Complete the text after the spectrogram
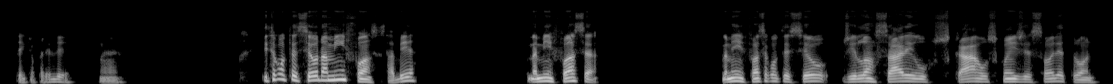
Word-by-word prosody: Tem - - -8
que - - -17
aprender, 115 -4 -9 0.3
né? 80 +2 -10 1.4
Isso - - -2
aconteceu 200 -5 +3
na 195 -1 +5
minha 210 +3 +6
infância, 130 - +1
sabia? 170 +5 -1 1.1
Na 125 - +2
minha 150 +2 +5
infância 160 +3 +1 1.2
na - - +1
minha 150 - +5
infância 140 +2 -1
aconteceu, 140 0 -2
de 125 +2 -1
lançarem 140 +1 +2
os 125 -6 -5
carros 130 -3 0
com 135 - -2
injeção 120 -2 -3
eletrônica. 105 -8 -5
135 Hz, 130 wpm, -22 LUFS, 120-150 Hz, 1.4 s, minha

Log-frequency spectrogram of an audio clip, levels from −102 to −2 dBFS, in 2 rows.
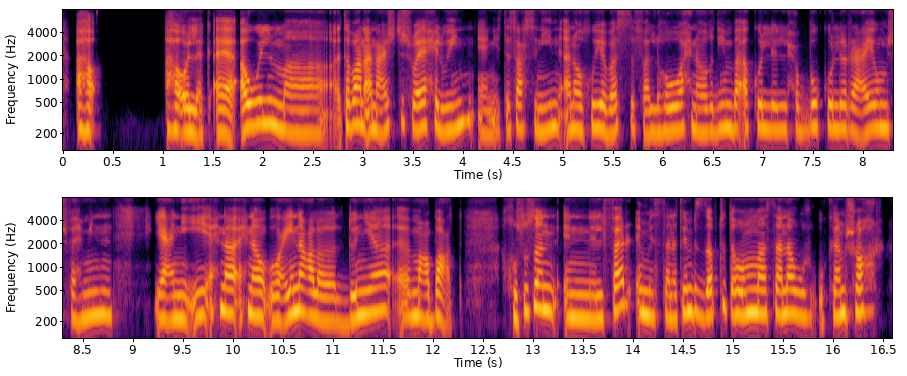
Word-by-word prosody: هأ - - +3 0.7
هاقول 210 -3 +3
لك، - - -5
آآ، 200 -2 +3
أول 265 +3 +4
ما 200 -4 -2 0.2
طبعًا 260 +1 +3
أنا 220 -1 +1
عِشت 245 +6 -6
شوية 235 -3 +2
حلوين 240 +5 -2
يعني 195 - -8
9 230 0 -3
سنين 230 +1 -4
أنا 225 0 -2
وأخويا 230 +1 0
بس، 210 +3 -4
فاللي 205 -3 -5
هو 215 +2 +1
إحنا 230 -3 -4
واخدين 225 +3 -3
بقى 230 - -1
كل 230 -1 -3
الحب 225 0 -7
وكل 235 -1 -1
الرعاية 215 0 -2
ومش 235 0 -3
فاهمين 235 +3 -2 0.4
يعني 220 -1 +1
إيه، 245 - -1
إحنا 280 -3 +2
إحنا 240 -3 +3
وعينا 220 +6 +2
على 220 -6 +2
الدنيا 245 +8 0
آآ، - - -2
مع 230 -2 +1
بعض، 215 0 -1 0.4
خصوصًا 275 +5 +2
إن 225 -1 +1
الفرق 235 +9 +1
مش 240 -2 +3
سنتين 230 +3 -1
بالضبط، 240 +3 0
ده 245 -5 -1
هم 250 +1 +5
سَنة 250 0 +2
وش 235 -2 -2
وكام 250 0 0
شهر، 265 +1 0
230 Hz, 180 wpm, -23 LUFS, 215-245 Hz, 0.7 s, هم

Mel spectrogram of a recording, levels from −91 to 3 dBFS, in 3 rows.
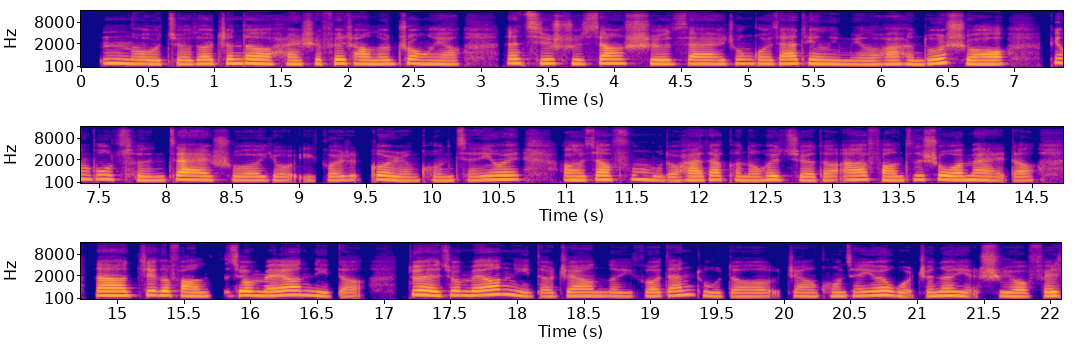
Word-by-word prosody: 嗯， 245 -2 0
我 215 -1 +1
觉 205 0 -3
得 220 +1 +2
真 240 +2 +2
的 230 -3 +5
还 205 0 -2
是 215 - -2
非 230 +1 +3
常 220 -2 +1
的 210 +1 0
重 215 -1 0
要。 200 -1 -3 0.3
那 245 -1 +4
其 235 -1 +1
实 225 -1 -2
像 240 +2 +3
是 220 -3 +1
在 215 0 0
中 225 +1 -5
国 220 -1 -1
家 225 +2 +3
庭 230 -2 +1
里 210 - 0
面 195 -1 -4
的 190 0 -3
话， 205 0 +1
很 205 -2 -2
多 230 +6 +4
时 245 - -2
候 210 0 +4 0.3
并 265 -2 0
不 250 0 -2
存 195 -4 -5
在 220 -1 +5
说 195 -2 -4
有 195 -1 -6
一 185 - -13
个 195 0 -4
日 215 +1 -7
个 235 -2 +2
人 185 -2 -3
空 185 0 -6
间， 195 0 -6
因 225 +1 +2
为， 235 +1 +2 0.3
呃， 205 -1 +1
像 225 +1 +3
父 235 +2 -10
母 215 -4 -2
的 185 -1 -5
话， 200 0 +2
他 225 +2 +1
可 220 -2 -7
能 190 0 -3
会 215 0 +2
觉 195 -3 -4
得： 200 +1 -4
“啊， 220 +1 +2
房 205 -3 -1
子 225 +3 -4
是 235 +1 -1
我 215 -1 +5
买 210 -2 0
的， 190 +1 -5 0.3
那 235 -1 +7
这 250 +2 -1
个 245 - +4
房 205 -3 +1
子 215 +1 -19
就 240 +2 +4
没 225 0 +2
有 265 +1 +5
你 230 -5 -2
的 - - -7 0.3
对， 265 -4 +5
就 250 +2 -1
没 240 0 +1
有 275 +3 +6
你 245 -9 -2
的 190 -1 -6
这 215 - -5
样 210 0 -1
的 200 -2 -6
一 190 - -8
个 200 +1 -3
单 245 +5 -2
独 215 -6 -5
的 190 0 -6
这 205 - -10
样 195 -1 -4
空 205 0 -5
间“。 215 +1 -5
因 235 - +1
为 250 - +3
我 210 -5 -1
真 205 - -5
的 225 0 +2
也 205 -2 -3
是 205 - -3
有 190 -2 0
非 210 +3 0
215 Hz, 275 characters per minute, -20 LUFS, 200-230 Hz, 0.3 s, 那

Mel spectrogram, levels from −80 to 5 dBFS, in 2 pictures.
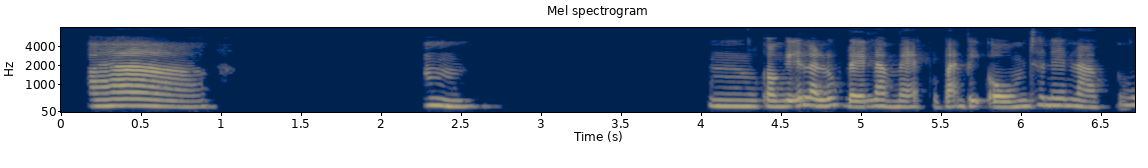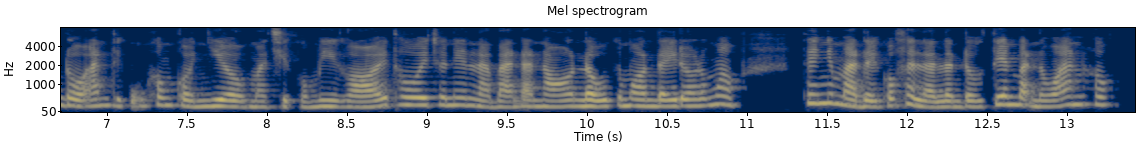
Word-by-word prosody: À. 225 -3 +2 1.4
Ừm. 220 -4 -3 1.4
Ừm, 220 -3 -3
có 210 0 0
nghĩa 210 +3 +1
là 255 - +3
lúc 240 +3 0
đấy 200 -3 +2
là 225 0 +1
mẹ 200 -1 -3
của - - -13
bạn 195 +3 0
bị 215 - -3
ốm, 195 +2 +1
cho 250 - -6
nên 250 -2 -3
là 200 -3 -1
cũng 265 -1 -7
đồ 250 -3 +2
ăn 230 +3 0
thì 230 - -5
cũng - - -8
không 255 +3 -4
có 225 -4 -1
nhiều 210 -1 +2
mà 200 0 -4
chỉ 210 +2 -3
có 190 - -6
mì 215 +1 -1
gói 200 +4 +2
thôi. 265 0 +2
Cho 270 - -2
nên 260 -1 -2
là 210 -4 0
bạn 195 -1 0
đã - - +1
nó 210 0 0
nấu 220 -1 +4
cái 250 - -1
món 225 -2 +1
đấy 220 0 +3
đó, 230 0 +1
đúng 245 +4 -3
không? 285 -2 -2 0.4
Thế 325 - +2
nhưng 325 -1 +1
mà 240 - +6
đấy 210 -1 +1
có 245 - +1
phải 265 +2 +1
là 200 -4 +2
lần 200 0 0
đầu 205 0 -1
tiên 290 -1 +3
bạn 255 -4 +2
nấu 210 0 -2
ăn 265 +6 +1
không? 275 -1 -4
225 Hz, 260 wpm, -23 LUFS, 210-250 Hz, 1.4 s, mà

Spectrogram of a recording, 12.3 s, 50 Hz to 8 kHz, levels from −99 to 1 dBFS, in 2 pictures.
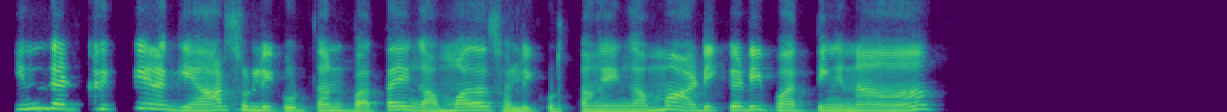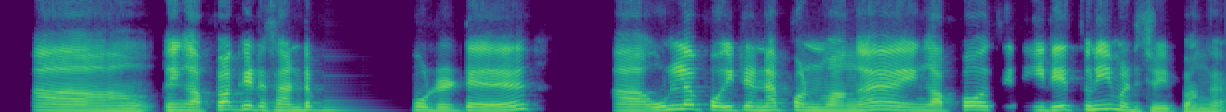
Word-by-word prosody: இந்த 345 0 +3
ட்ரிக்கு 310 +4 -1
எனக்கு 275 -8 +2
யார் 250 +3 +1
சொல்லி 230 -3 +2
குடுத்தான்னு 210 +1 -2
பாத்தா, 185 +6 -1
எங்க 210 -6 -1
அம்மா 220 +4 0
தான் 245 -1 -3
சொல்லி 190 -1 0
குடுத்தாங்க. 180 -1 -3
எங்க 185 0 -2
அம்மா 270 +3 +1
அடிக்கடி 235 +4 +2
பாத்தீங்கன்னா 205 0 0 2.0
ஆ - - +2 0.6
எங்க 220 -1 +3
அப்பா 270 - +2
கிட்ட 275 -4 +3
சண்டப் 220 +1 -1 0.4
போட்டுட்டு. 210 -1 +1 0.7
அ - - +1 0.2
உள்ள 285 +6 +4
போயிட்டு 255 0 +2
என்னா 240 +1 +1
பண்ணுவாங்க? 205 -3 0 0.2
எங்க 205 -1 -1
அப்பாவ 265 +6 0
திட்டிக்கிட்டே 235 +1 0
துணி 275 +3 +4
மடிச்சு 190 -5 -3
வைப்பாங்க. 170 -1 -4
225 Hz, 160 wpm, -20 LUFS, 200-250 Hz, 2.0 s, உள்ள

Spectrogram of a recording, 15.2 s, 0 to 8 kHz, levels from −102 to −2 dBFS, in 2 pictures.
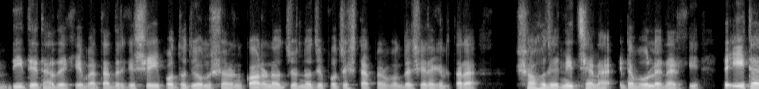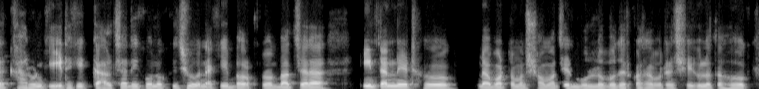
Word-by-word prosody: দিতে 120 -1 +2
তাদেরকে 90 -1 -2
বা 85 - +1
তাদেরকে 95 +3 -1
সেই 95 -1 +4
পদ্ধতি 100 +1 -1
অনুসরণ 100 +2 -3
করানোর 95 +1 +3
জন্য 100 -1 -2
যে - - 0
প্রচেষ্টা - - -5
আপনার 90 -1 -6
মধ্যে 85 0 -3
সেটা 95 0 0
কিন্তু 100 -2 -7
তারা - - +4 0.5
সহজে 110 -3 +3
নিচ্ছে 115 - +2
না। - - 0 0.2
এটা - - 0
বললেন 90 -2 +3
আরকি। 80 +1 -9 0.3
তো - - -3
এইটার 175 +2 +5
কারণ 145 +1 -1
কি? - - -3
এটা 140 - -5
কি 140 - +1
কালচারি 140 - 0
কোন 160 -1 +2
কিছু? 155 +3 -2 0.2
নাকি - - -4
বা 95 - +3 0.4
বাচ্চারা 110 +2 +4 0.5
ইন্টারনেট 115 -2 +4
হোক, 110 -2 +4 0.3
বা 100 - +4
বর্তমান 100 0 -1
সমাজের 100 0 -2
মূল্যবোধের 95 +1 -1
কথা 95 0 -2
বলেন 95 +1 -4
সেগুলোতে 95 +2 -2
হোক। 95 -2 +1
100 Hz, 175 wpm, -26 LUFS, 95-110 Hz, 0.5 s, এইটার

